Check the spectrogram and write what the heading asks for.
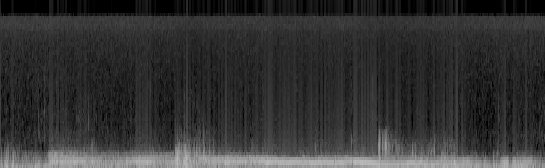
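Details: Long, low gurgling rumble with shifting pitch, lasting about ten seconds, from a person's stomach: stomach growling (borborygmi).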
